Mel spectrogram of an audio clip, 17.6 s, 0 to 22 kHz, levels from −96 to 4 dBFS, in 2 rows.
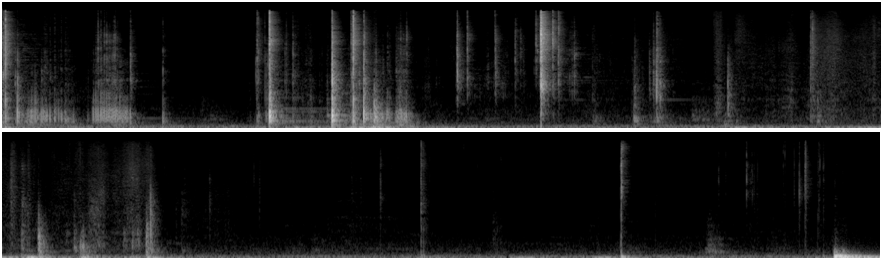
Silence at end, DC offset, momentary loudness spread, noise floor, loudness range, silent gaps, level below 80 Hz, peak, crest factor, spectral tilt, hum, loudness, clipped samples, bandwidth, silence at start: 0 s; under 0.1%; 27 LU; -62 dBFS; 24 LU; none; -38 dBFS; 0 dBFS; 34 dB; -3 dB/octave; none; -30 LUFS; under 0.1%; 16.5 kHz; 0 s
